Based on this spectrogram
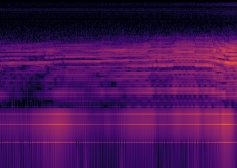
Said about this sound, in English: What's that? Oh, dear, it's one of those military-minded mosquitoes, and he's making right for Crazy Quilt.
